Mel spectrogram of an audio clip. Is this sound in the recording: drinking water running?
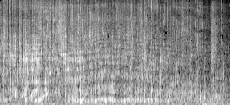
yes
